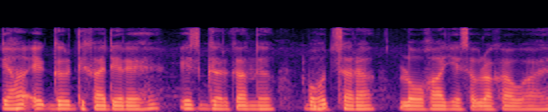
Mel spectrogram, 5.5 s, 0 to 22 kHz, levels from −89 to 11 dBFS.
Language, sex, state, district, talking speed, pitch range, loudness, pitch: Hindi, male, Arunachal Pradesh, Longding, 205 wpm, 120-135 Hz, -14 LUFS, 125 Hz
